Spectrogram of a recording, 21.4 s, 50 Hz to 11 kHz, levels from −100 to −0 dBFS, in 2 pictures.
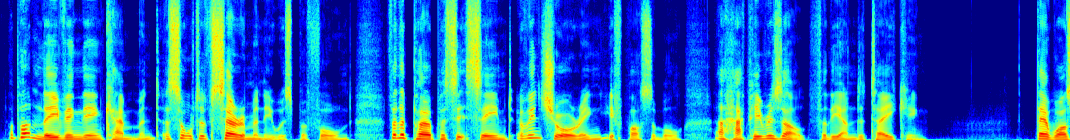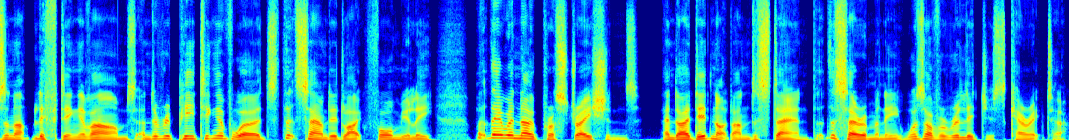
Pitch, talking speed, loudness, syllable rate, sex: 140 Hz, 165 wpm, -20 LUFS, 5.3 syllables/s, male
